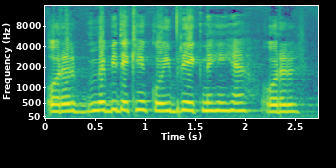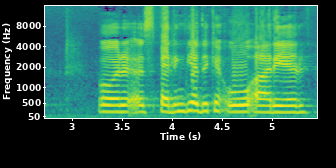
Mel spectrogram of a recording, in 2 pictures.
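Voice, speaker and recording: A woman teaching a recorded lesson, her voice slightly high and mellow. She explains patiently and step by step, stopping often to check that the class is following. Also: level tone, unhurried. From Pakistan.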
